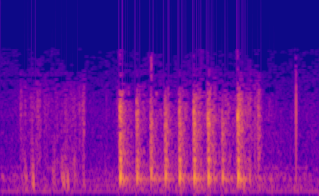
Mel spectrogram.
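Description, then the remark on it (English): Knocking on a door at the top of a flight of stairs: a quick, evenly paced run of about ten firm raps, preceded by a few softer taps and followed by one lone knock after a brief pause. “I clenched my teeth, my knuckles, and knocked on the door.”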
